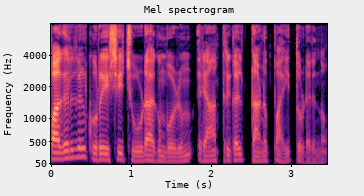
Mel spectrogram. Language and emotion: Malayalam, neutral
